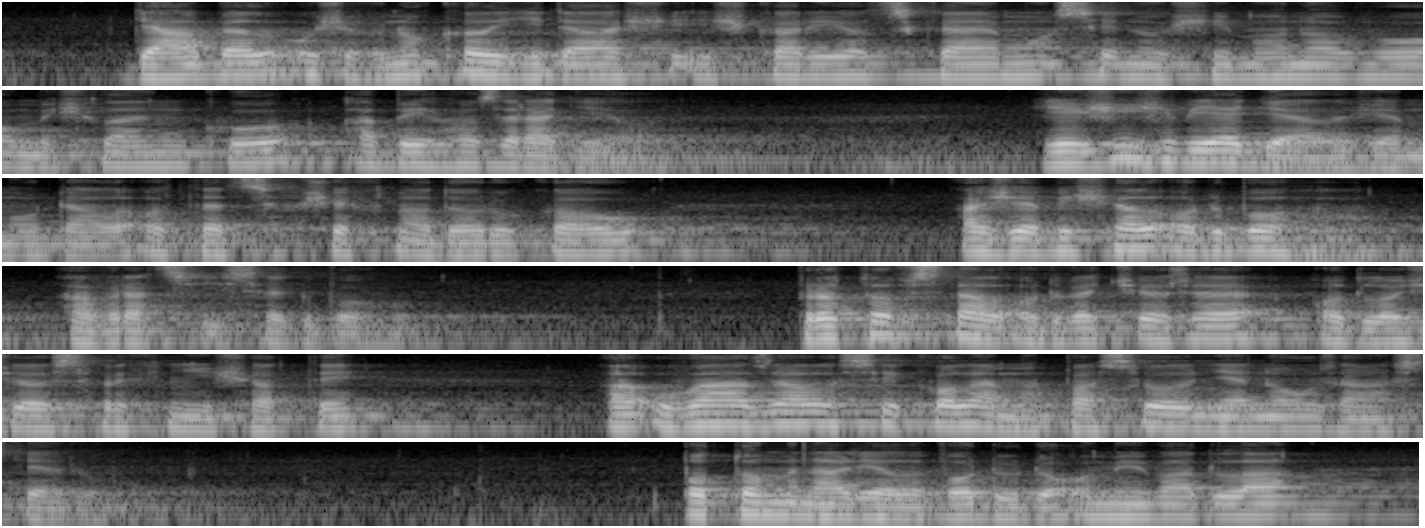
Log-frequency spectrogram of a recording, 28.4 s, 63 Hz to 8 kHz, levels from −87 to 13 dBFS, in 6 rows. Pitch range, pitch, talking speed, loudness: 100-120 Hz, 110 Hz, 100 wpm, -23 LUFS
